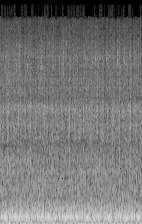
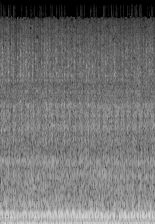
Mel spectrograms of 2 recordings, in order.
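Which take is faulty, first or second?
first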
